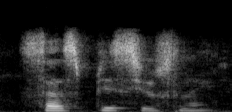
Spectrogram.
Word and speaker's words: suspicious: it's an ious okay we don't pronounce all of those vowels okay so instead of saying suspicious it's suspicious so that uh this c-i-o-o-u-s this is shus like an s-h u-n-n-s shus suspicious suspiciously specific there you go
